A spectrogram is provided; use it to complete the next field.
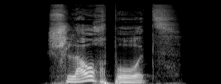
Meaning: genitive singular of Schlauchboot
- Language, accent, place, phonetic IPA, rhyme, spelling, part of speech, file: German, Germany, Berlin, [ˈʃlaʊ̯xˌboːt͡s], -aʊ̯xboːt͡s, Schlauchboots, noun, De-Schlauchboots.ogg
